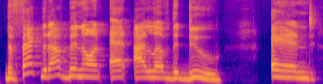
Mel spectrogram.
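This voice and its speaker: A woman's voice: mid-range voice, expressive, moderate pace, pushed and bright. A woman hosting a show, talking in a hype, playful way and swearing freely in casual chat. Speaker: host.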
